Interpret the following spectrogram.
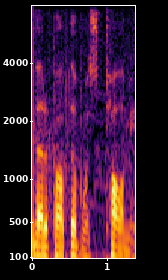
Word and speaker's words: Ptolemy: Those of you who don't know, like I did, that's not Ptolemy. That name that it popped up was Ptolemy. The P is silent.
